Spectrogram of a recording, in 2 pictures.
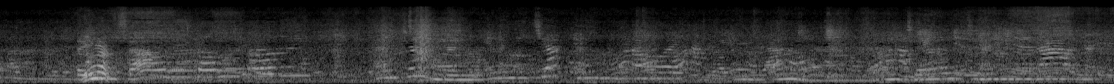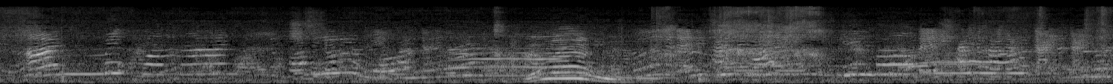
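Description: An older woman talks and laughs softly nearby.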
